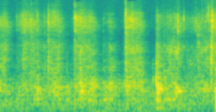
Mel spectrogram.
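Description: Scissors cutting along the edge of a translucent paper dress pattern, with repeated snips, several a second.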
